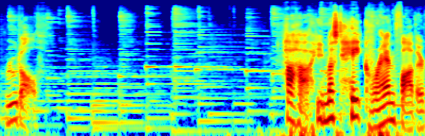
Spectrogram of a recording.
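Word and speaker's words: Rudolf: It's just Anyway, the guy's name is pronounced Rudolph.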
